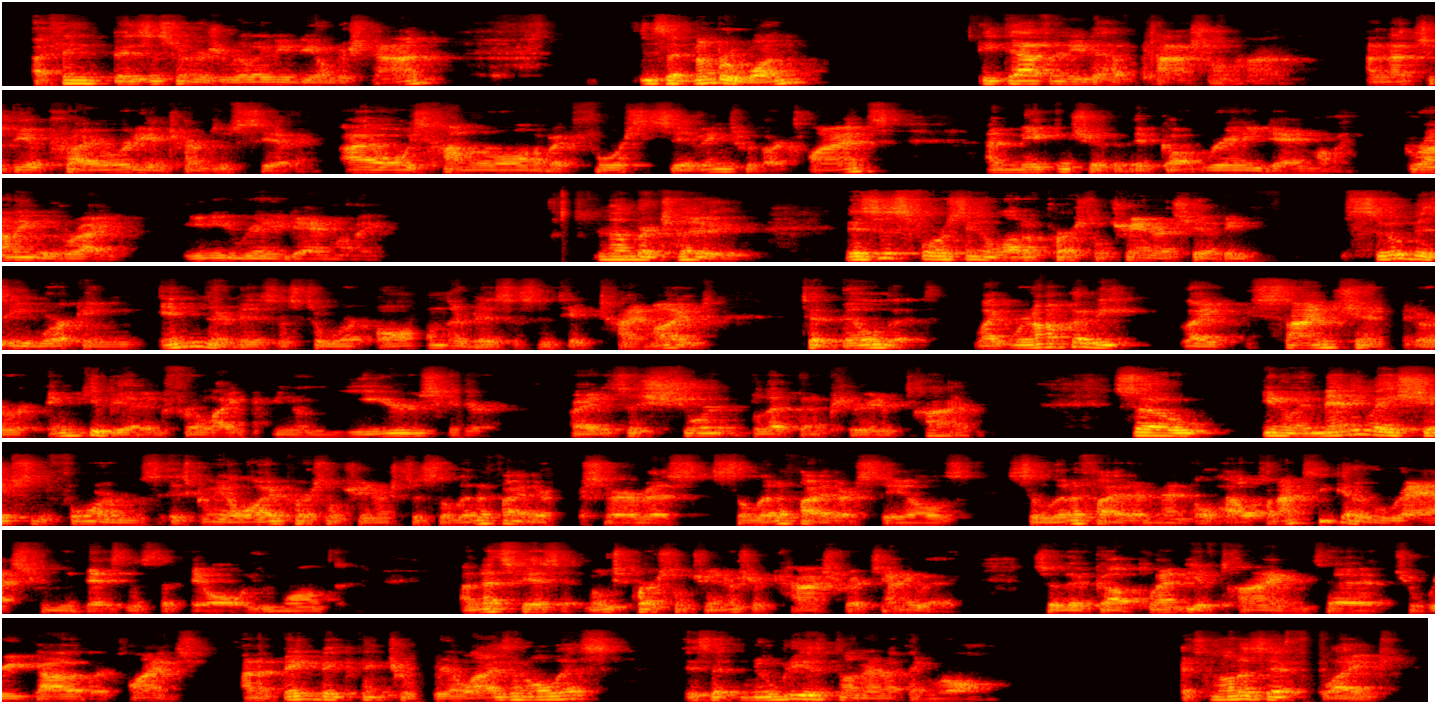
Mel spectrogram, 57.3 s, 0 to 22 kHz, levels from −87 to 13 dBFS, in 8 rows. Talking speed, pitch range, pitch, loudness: 205 wpm, 105-150 Hz, 125 Hz, -27 LUFS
